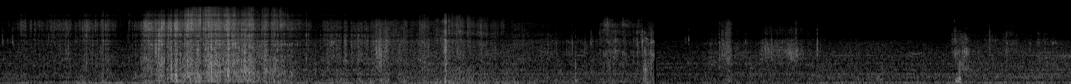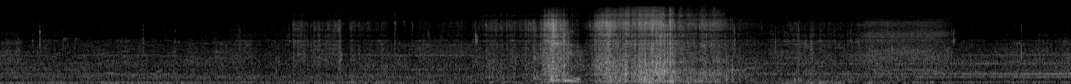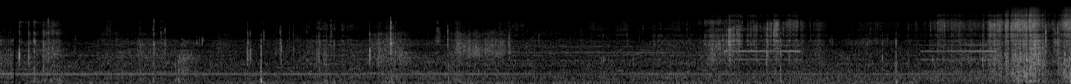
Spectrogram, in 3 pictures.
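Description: Skis carving on hard-packed snow as two ski racers pass close by in turn, about two seconds in and again about sixteen seconds in. Each pass is a scraping hiss of the edges that swells and fades over a second or two.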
